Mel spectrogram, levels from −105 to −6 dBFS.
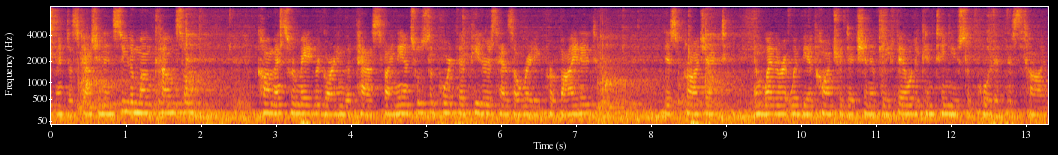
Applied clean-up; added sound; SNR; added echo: none; Mechanisms; 9 dB; reverberation time 0.2 s.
